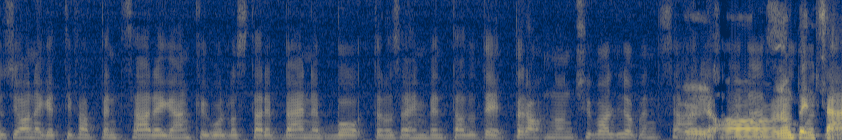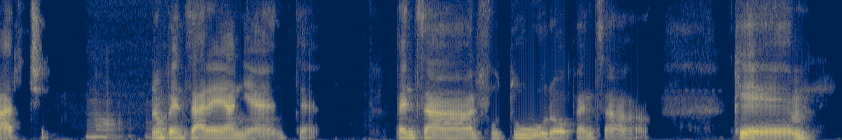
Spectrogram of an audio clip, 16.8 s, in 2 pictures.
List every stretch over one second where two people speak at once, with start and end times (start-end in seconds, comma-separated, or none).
7.0-8.6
